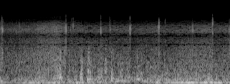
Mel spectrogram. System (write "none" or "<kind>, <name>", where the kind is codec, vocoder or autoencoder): none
